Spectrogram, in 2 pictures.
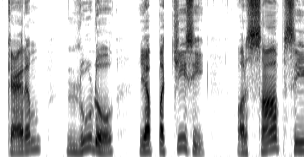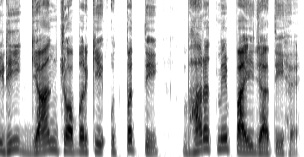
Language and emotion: Hindi, neutral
